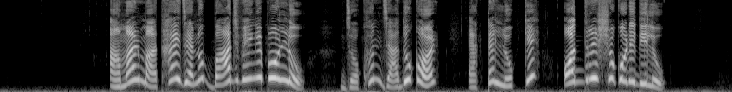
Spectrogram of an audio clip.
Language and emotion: Bengali, surprised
